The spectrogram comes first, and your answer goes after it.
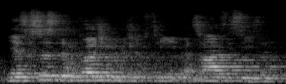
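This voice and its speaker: A man acting as master of ceremonies, reading a formal introduction of the evening's speaker in a measured way. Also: on the high side, steady tone, darkish tone, slight background noise. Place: large echoey dining hall. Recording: echoey hall, speaker far from mic.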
